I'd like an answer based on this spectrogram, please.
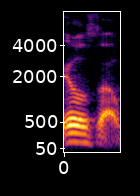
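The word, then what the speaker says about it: Ilsa: Yeah, he pronounces it Ilza when he talks to her.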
